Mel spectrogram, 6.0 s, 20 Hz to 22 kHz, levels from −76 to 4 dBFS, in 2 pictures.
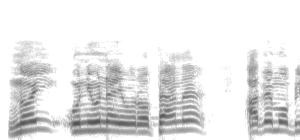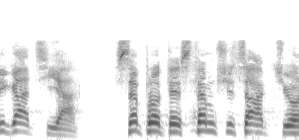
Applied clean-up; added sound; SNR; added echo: none; none; none; none.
